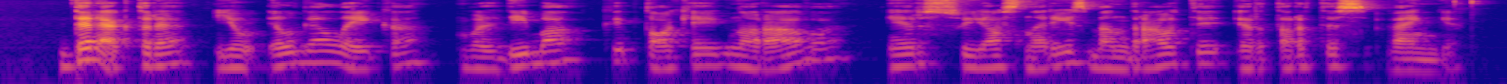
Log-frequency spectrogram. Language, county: Lithuanian, Vilnius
